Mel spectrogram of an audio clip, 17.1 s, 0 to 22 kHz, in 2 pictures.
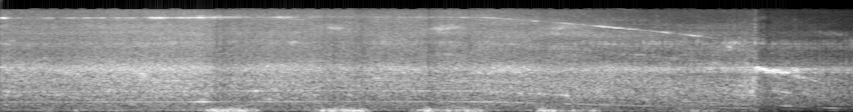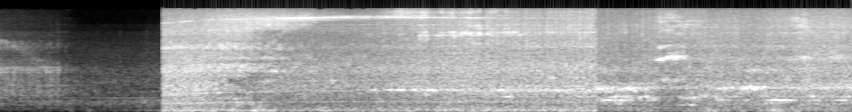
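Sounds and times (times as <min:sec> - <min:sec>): wire brush grinder scrubbing steel: 0:00.0 - 0:09.2, 0:10.2 - 0:17.0
grinder winding down: 0:00.0 - 0:09.4, 0:10.2 - 0:17.0.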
